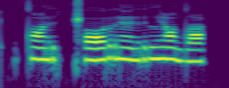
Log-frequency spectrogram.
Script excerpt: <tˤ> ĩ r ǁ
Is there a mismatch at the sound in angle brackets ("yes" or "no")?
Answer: no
